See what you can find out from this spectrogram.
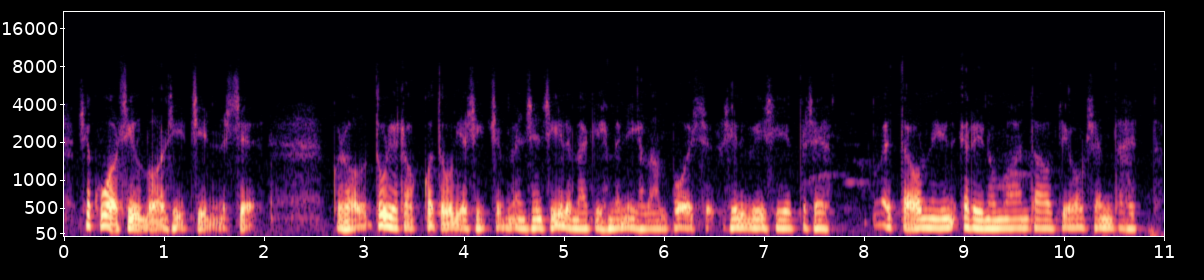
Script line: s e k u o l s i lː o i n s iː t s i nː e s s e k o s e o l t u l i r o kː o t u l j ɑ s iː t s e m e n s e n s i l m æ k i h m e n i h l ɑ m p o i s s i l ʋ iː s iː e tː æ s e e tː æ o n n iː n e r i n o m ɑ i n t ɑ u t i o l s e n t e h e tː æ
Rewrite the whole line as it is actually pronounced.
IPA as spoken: s e k u o l s i lː o i n s iː t s i nː e s s e k o s e o l t u l i r o kː o t u l j ɑ s iː t s e m e n s e n s i l m æ k i h m e n i h l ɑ m p o i s s i l ʋ iː s iː e tː æ s e e tː æ o n n iː n e r i n o m ɑ i n t ɑ u t i o l s e n t æ h e tː æ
